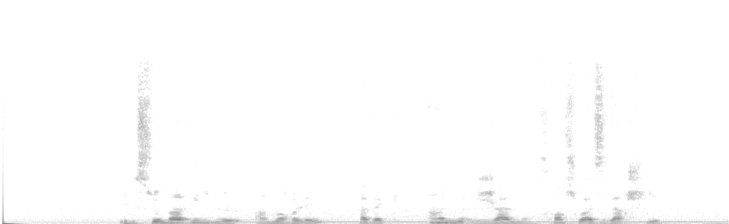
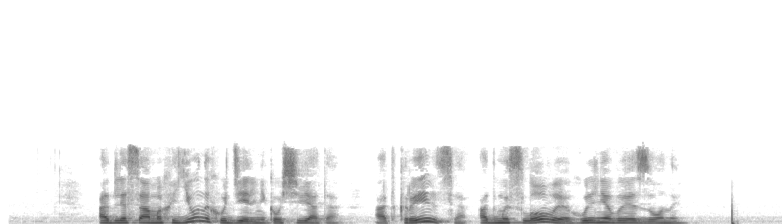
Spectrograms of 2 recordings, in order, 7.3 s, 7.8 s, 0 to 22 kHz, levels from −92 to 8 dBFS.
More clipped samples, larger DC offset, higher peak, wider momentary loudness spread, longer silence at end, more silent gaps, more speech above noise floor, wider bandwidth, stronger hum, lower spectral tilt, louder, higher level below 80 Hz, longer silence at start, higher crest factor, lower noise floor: neither; neither; second, -40 dBFS vs -12 dBFS; second, 12 LU vs 17 LU; second, 0 s vs 0.5 s; neither; second, 22 dB vs 42 dB; first, 16.5 kHz vs 8 kHz; neither; about the same, -5.5 dB/octave vs -6 dB/octave; second, -59 LUFS vs -28 LUFS; second, -74 dBFS vs -64 dBFS; second, 0 s vs 1 s; about the same, 18 dB vs 16 dB; first, -80 dBFS vs -69 dBFS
